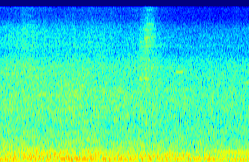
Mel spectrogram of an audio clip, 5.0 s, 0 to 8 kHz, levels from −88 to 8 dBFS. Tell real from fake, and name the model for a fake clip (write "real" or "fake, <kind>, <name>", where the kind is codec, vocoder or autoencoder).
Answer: real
